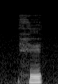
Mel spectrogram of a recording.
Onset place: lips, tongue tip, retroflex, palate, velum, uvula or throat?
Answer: throat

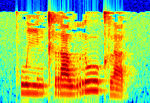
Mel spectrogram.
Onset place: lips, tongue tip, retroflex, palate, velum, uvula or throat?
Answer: velum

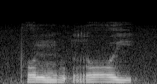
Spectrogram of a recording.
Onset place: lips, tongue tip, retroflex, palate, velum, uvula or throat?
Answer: lips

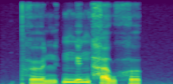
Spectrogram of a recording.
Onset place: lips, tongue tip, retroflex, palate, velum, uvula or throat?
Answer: lips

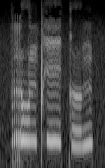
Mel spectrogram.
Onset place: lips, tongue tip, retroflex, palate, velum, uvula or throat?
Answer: tongue tip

